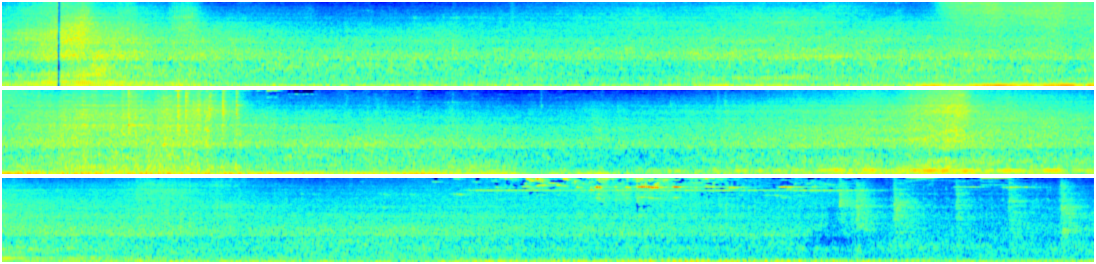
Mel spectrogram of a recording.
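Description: Street traffic: a steady low rumble of motor vehicles with several cars driving past close by, their engine sound swelling and fading, loudest about a third of the way in and again about two-thirds in.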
